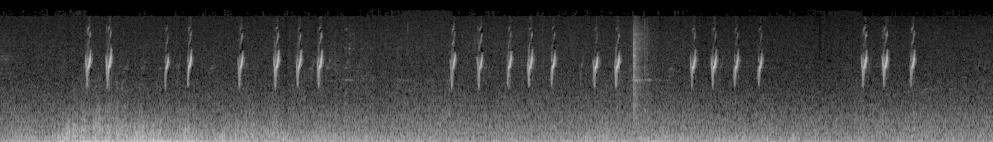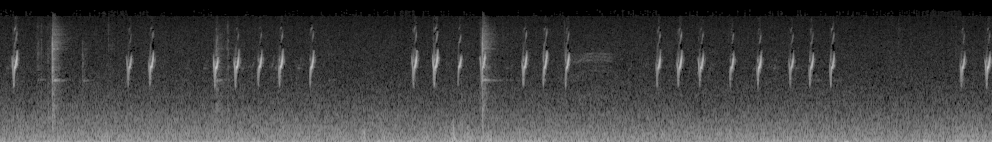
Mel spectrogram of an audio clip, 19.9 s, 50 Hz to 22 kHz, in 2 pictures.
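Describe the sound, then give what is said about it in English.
Bird calls in field recording 326 repeat throughout in quick clusters of high, sharp chirps, three to five notes per burst at a steady rhythm, over a constant low rumble of background noise that is heavier at the start. “This is bird 326.”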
